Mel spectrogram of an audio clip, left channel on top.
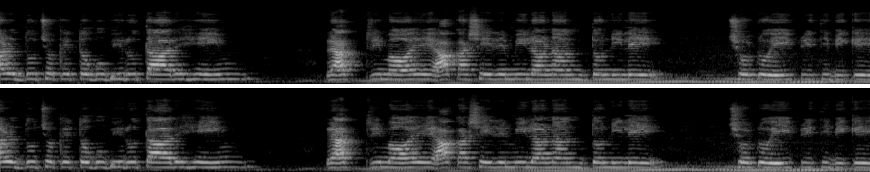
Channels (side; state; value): both; normal; correlation 0.50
